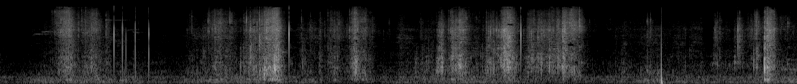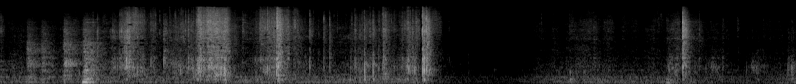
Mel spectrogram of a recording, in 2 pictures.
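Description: Wrapping paper crinkling and tearing in irregular bursts as a dog noses into it and pulls it apart, with a short pause about three-quarters of the way through.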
